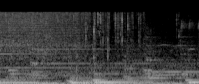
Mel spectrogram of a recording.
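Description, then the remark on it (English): Water pours steadily into a hole in a garden late at night in mid-August, a continuous splashing rush with a hollow, rising resonant tone as the space fills. No voices are heard. “Water in a hole. That's the theme of tonight's podcast.”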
